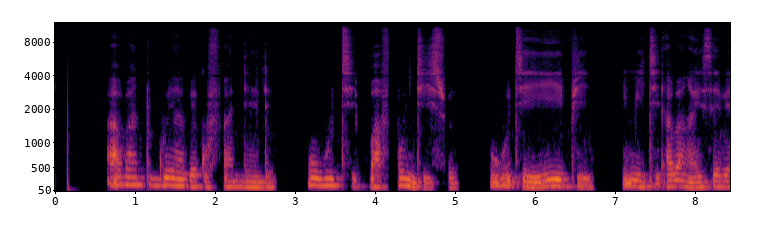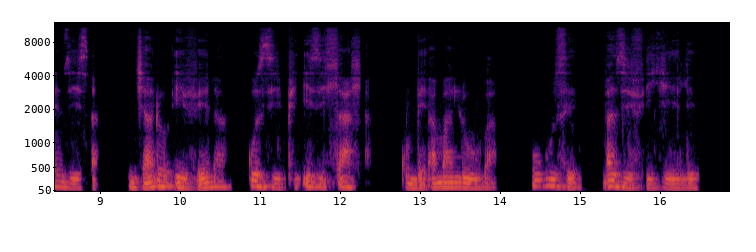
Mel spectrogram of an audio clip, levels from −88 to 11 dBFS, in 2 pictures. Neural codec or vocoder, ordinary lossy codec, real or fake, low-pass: none; AAC, 64 kbps; real; 10.8 kHz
